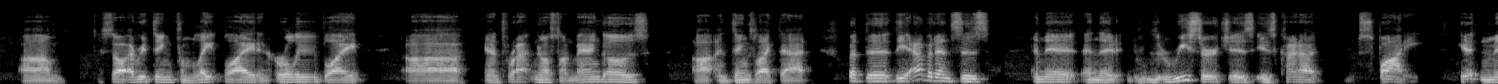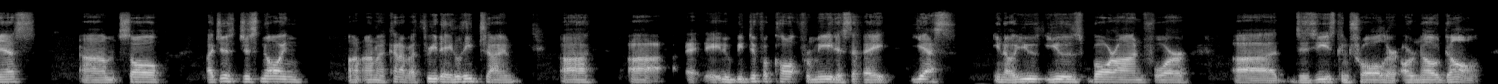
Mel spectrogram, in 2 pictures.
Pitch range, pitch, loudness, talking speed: 105-120 Hz, 110 Hz, -20 LUFS, 155 wpm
